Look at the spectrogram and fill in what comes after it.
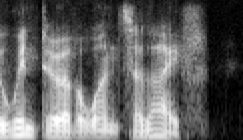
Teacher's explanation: with extra vowels and softened consonants, as in Italian, so that winter was a winter, one's was a once, life was a life.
